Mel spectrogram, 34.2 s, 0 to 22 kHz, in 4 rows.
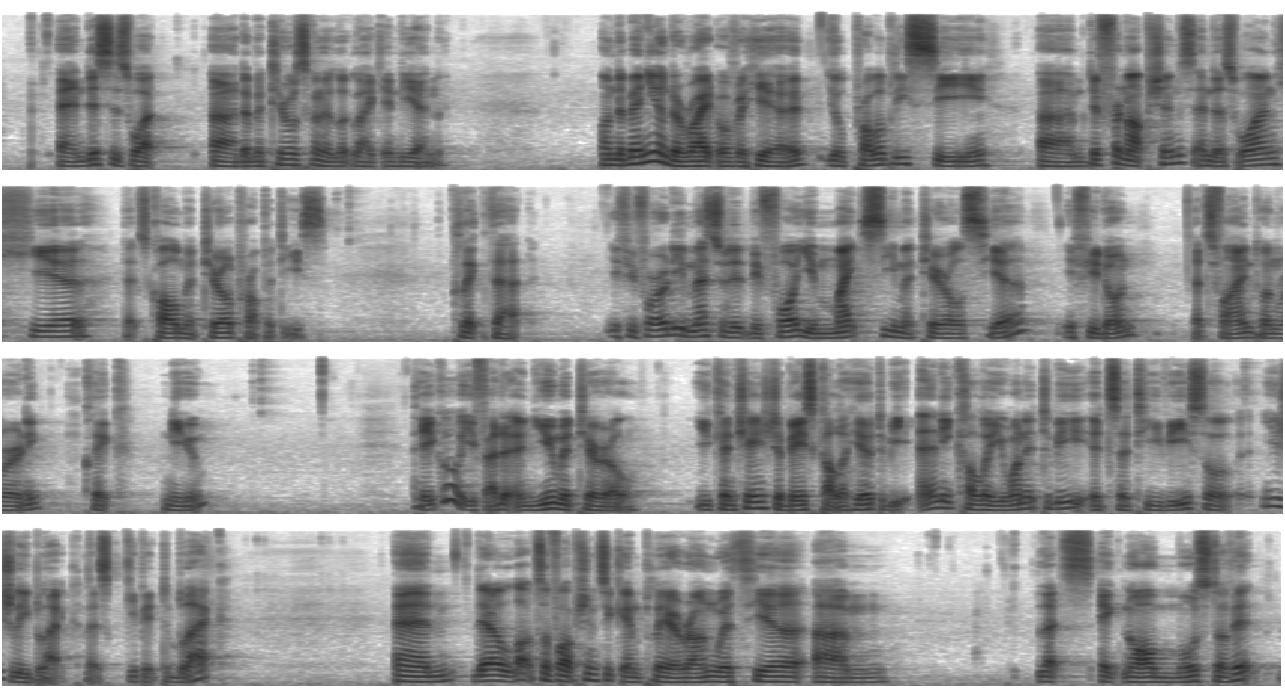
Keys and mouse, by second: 10.8 click, 18.7 click, 21.9 click.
